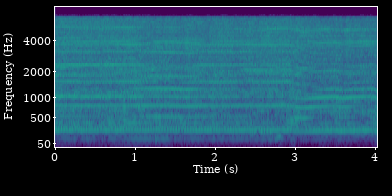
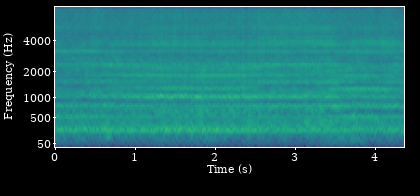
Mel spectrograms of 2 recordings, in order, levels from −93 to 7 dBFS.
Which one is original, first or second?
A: first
